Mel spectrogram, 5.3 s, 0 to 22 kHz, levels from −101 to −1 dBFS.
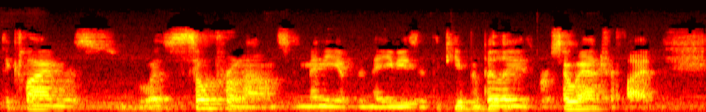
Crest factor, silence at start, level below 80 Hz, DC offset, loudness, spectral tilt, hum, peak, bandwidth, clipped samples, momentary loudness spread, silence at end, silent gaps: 16 dB; 0 s; -70 dBFS; under 0.1%; -25 LUFS; -3.5 dB/octave; none; -8 dBFS; 8 kHz; under 0.1%; 9 LU; 0 s; none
